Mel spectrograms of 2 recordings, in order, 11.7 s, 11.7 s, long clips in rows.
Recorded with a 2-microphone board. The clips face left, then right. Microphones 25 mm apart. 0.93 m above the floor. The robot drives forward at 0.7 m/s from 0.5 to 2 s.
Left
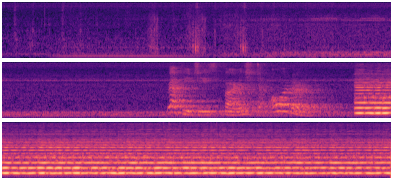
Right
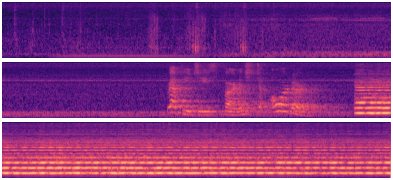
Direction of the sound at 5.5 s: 10° right (ahead or behind).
